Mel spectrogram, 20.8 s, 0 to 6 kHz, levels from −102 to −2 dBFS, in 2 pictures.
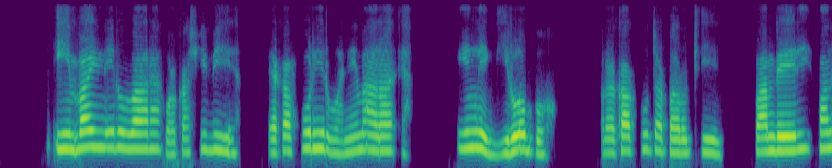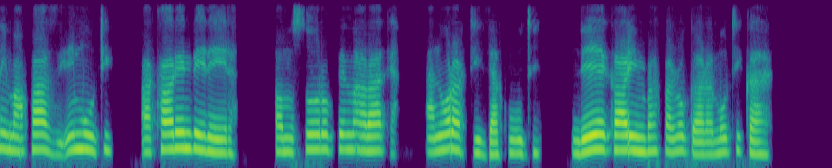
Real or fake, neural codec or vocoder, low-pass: fake; codec, 16 kHz in and 24 kHz out, 0.9 kbps, LongCat-Audio-Codec, four codebook decoder; 5.4 kHz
